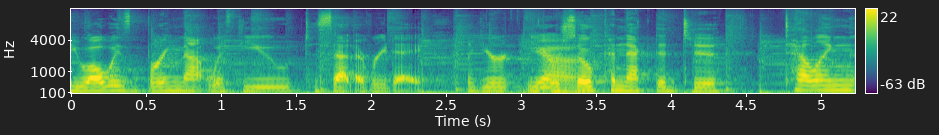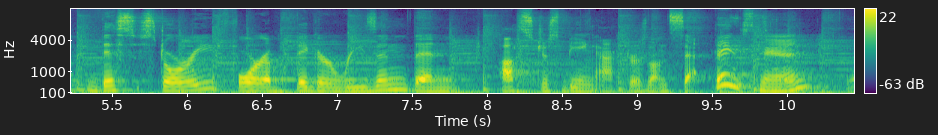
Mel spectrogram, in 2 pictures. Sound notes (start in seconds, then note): none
